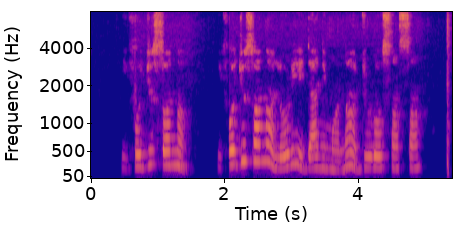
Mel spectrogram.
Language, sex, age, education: Yoruba, female, 46-60, tertiary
